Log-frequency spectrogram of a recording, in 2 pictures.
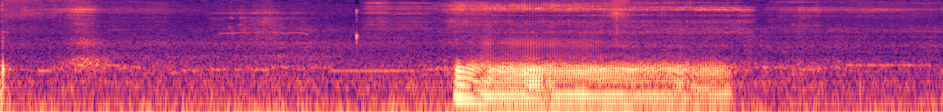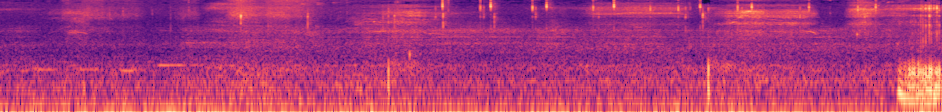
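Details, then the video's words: French Bulldog named Shturm sleeping on its back, snoring: one long harmonic rasping snore near the fourth second dominates, with soft breathing and faint snuffles before and after, another snore starting at the end. "Французский бульдог Штурм Спит, Храпит, Сопит и Пукает лёжа на Спине"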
